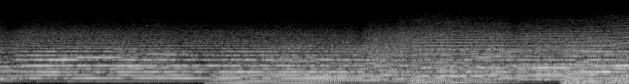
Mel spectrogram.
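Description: No technical faults are audible.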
